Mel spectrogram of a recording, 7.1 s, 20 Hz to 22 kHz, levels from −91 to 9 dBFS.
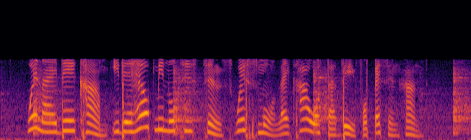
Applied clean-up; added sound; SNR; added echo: none; Mechanisms; 14 dB; none.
